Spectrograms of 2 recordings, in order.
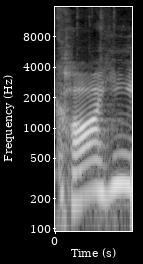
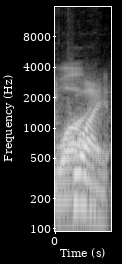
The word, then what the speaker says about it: Kawhi: Is it Kahi? Is that the name of the group, the team that you actually... Kawhi. Okay, so yeah, my production team, they said it wrong.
